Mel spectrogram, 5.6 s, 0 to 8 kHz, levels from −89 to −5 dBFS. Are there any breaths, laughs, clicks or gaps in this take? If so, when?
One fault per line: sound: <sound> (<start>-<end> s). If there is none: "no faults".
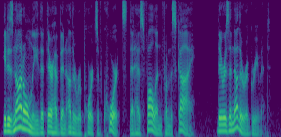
sound: dropout (2.4-2.5 s)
